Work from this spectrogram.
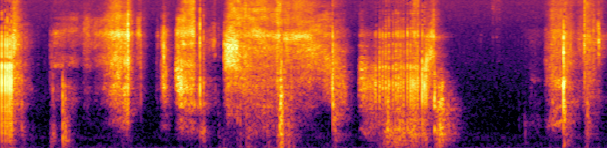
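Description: Fingertips flip the pages of a thick cookbook with glossy coated paper in quick succession, so the sheets flap and rustle. Bright, airy swishes and sharp papery snaps come in irregular bursts, with a near-silent pause before a final flurry of flips.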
